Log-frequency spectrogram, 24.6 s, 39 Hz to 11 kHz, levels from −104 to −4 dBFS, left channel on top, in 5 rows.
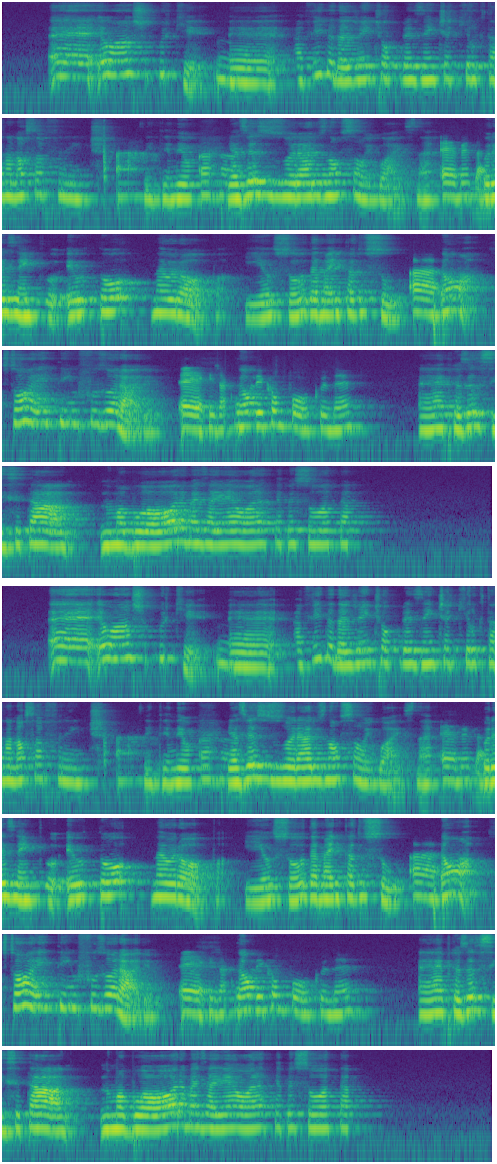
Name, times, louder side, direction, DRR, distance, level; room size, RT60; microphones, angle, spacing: voice 1, 0.5-2.0 2.3-6.0 6.4-6.8 7.2-9.2 9.7-11.1 11.4-11.9 12.3-13.9 14.3-14.6 14.9-16.3 17.2-17.4 19.0-20.4 20.7-23.2, right 1 dB, 60° right, 0 dB, 1.4 m, -25 dB
voice 2, 2.1-2.4 6.1-6.5 6.9-7.4 9.3-9.8 13.9-14.3 16.6-18.3, left 3 dB, 55° left, 10 dB, 1.0 m, -28 dB
15.0 x 5.8 x 8.5 m, 0.74 s
head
